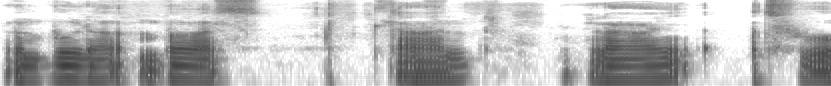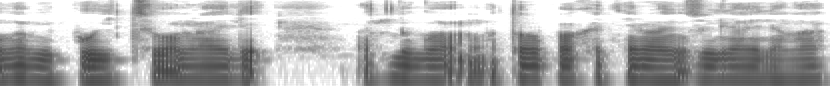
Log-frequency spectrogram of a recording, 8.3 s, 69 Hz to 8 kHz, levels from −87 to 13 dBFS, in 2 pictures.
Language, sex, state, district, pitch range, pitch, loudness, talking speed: Mizo, male, Mizoram, Aizawl, 100-110 Hz, 105 Hz, -21 LUFS, 165 wpm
